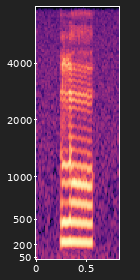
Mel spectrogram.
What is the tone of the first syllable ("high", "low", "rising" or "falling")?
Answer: high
